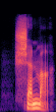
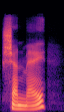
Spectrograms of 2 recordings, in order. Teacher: all the emphasis is on that first part shenma. The mistake is to give both syllables equal weight like shenme it just sounds unnatural.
